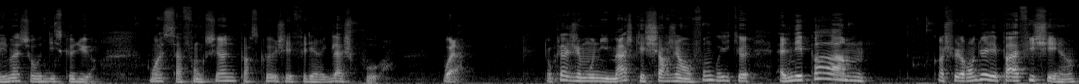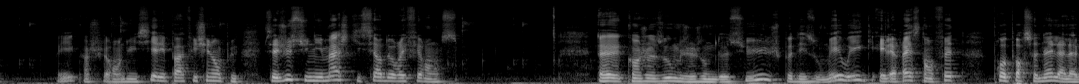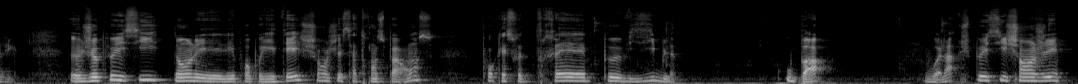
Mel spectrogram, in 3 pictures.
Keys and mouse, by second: 0.4 click, 6.9 middle click, 8.4 middle click, 9.2 click, 10.2 middle click, 12.9 middle click, 15.2 click, 15.9 middle click, 24.6 click, 30.5 click, 31.9 click.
